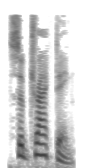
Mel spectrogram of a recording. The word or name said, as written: Subtracting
